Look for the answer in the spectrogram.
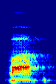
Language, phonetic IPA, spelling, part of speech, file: Russian, [pa], па, noun, Ru-па.ogg
- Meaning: pas, step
